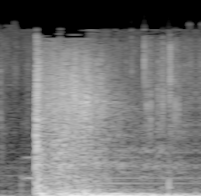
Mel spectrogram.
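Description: A ghast fireball explodes in the Nether in Minecraft, a sudden loud boom that hits hard and rumbles on with a deep, spreading roar.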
